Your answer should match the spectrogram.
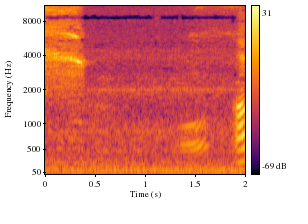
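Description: Packing tape being ripped off a cardboard box: one short, screechy tear with a falling whistle-like edge at the very start, over a low steady hum.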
